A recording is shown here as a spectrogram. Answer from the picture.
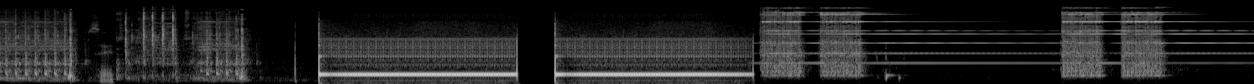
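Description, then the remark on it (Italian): A telephone line as a call is placed: clicks of dialing, then a long steady tone broken once, followed by two bright electronic ringing bursts with a pause between, fairly loud, with no one talking yet. “Mamma mia, questo telefono che fatica.”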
